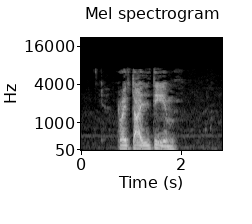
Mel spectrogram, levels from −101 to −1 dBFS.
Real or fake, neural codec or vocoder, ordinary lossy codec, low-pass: fake; codec, 16 kHz, 8 kbps, FreqCodec, larger model; AAC, 32 kbps; 7.2 kHz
